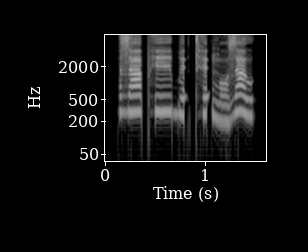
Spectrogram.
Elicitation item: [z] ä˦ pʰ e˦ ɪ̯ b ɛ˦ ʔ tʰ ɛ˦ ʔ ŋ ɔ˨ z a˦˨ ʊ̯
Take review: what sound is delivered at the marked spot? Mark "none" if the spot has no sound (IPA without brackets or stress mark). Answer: z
